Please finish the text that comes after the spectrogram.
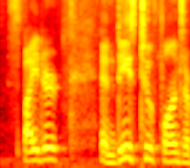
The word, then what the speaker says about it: SPDR: SPY is created by SPDR, pronounced Spider.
